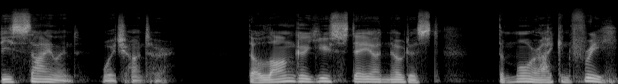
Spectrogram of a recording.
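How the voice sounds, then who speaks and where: A man's shaky put-on character voice at medium pitch and a fairly slow pace, in a very clean recording with a silent background. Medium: read story. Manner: hesitant, strained.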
